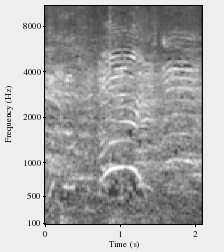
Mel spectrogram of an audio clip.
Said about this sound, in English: No. I think that was our cheering squad down there. May have been.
